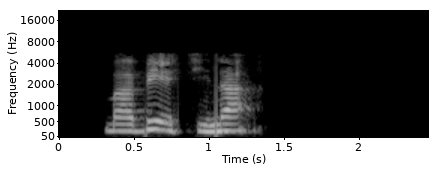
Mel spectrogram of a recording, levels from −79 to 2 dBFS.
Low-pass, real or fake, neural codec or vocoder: 5.4 kHz; real; none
